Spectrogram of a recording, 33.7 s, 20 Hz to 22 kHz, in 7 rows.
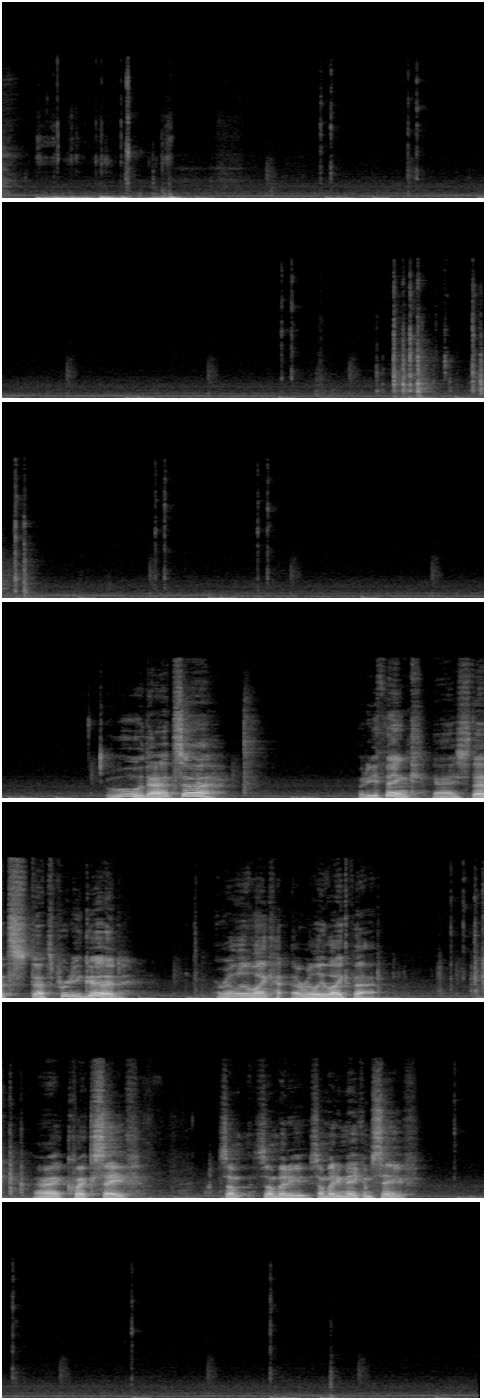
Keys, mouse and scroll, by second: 2.4 scroll up 1, 3.2 right click, 4.0 click, 7.6 click, 11.1 click, 12.2 click, 23.8 click, 28.6 click, 30.2-31.6 drag, 32.3 scroll up 1, 32.7-33.6 scroll down 3, 33.6 scroll up 1.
